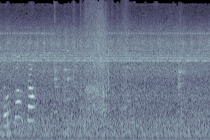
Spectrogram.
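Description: Faint distant voices briefly at the start, then a steady, quiet outdoor background hiss with no distinct event.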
